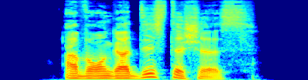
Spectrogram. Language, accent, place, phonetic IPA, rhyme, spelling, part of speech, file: German, Germany, Berlin, [avɑ̃ɡaʁˈdɪstɪʃəs], -ɪstɪʃəs, avantgardistisches, adjective, De-avantgardistisches.ogg
- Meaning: strong/mixed nominative/accusative neuter singular of avantgardistisch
